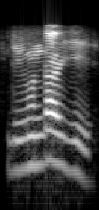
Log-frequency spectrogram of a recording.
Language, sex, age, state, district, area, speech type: Odia, male, 45-60, Odisha, Nuapada, urban, conversation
